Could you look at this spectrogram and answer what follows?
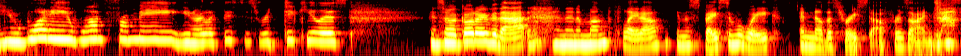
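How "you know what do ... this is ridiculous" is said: furious, high-pitched, angry yell. Retelling being so angry at three more resignations: retelling yelling at the universe. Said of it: "yelling at the universe".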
